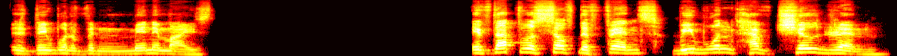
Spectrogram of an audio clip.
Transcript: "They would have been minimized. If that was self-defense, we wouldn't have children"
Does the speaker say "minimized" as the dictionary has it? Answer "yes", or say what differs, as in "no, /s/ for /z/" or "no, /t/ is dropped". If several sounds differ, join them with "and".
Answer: yes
